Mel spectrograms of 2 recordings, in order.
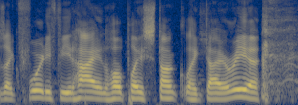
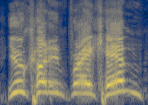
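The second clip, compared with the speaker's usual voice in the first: triumphant proclamation; 9 semitones higher, 9 dB louder, much slower than usual. Retold or imitated. Roaster proclaiming to the crowd.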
